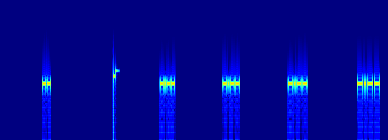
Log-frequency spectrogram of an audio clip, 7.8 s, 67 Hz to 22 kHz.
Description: Morse code, heard as a keyed tone, about 48 wpm, spaced as for 9 wpm, 700 Hz. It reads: M YYYY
